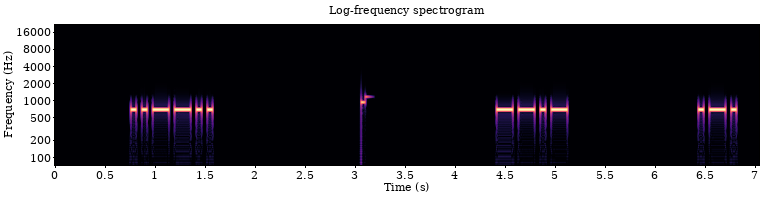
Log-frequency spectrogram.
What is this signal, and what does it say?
Morse code, heard as a keyed tone, about 22 wpm, spaced as for 6 wpm, 700 Hz. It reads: ? QR
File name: Top 90 QSO Elements - 8x Character Spacing - 22wpm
